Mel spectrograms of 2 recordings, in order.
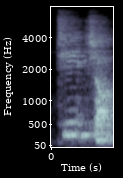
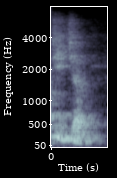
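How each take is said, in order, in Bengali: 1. শব্দটি একটি খোলা 'আ' ধ্বনি দিয়ে শেষ হয়। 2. শব্দটি একটি উচ্চারিত 'r' ধ্বনি দিয়ে শেষ হয়। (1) "শব্দের লাস্টে যদি আর বা আই থাকে তখন সাউন্ড করবে আ এর মতো" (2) "not teacher"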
